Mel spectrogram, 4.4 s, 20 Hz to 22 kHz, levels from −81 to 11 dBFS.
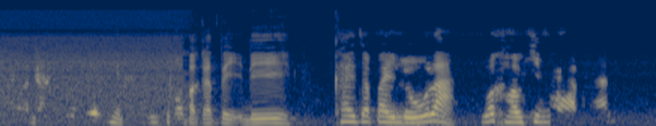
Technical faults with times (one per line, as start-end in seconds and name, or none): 0.00-1.26 other side's voice leaking through
0.07-1.25 speech suppressed in double talk
2.38-2.72 speech suppressed in double talk
3.21-4.19 speech suppressed in double talk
